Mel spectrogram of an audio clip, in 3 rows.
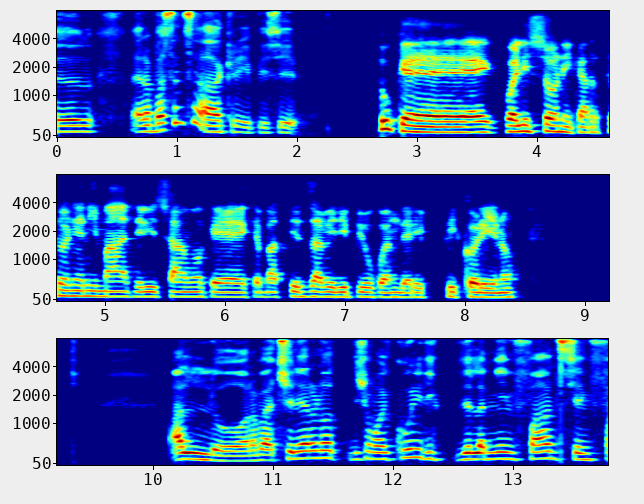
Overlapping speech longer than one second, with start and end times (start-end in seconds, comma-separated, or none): none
